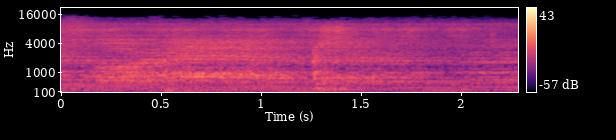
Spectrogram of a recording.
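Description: A children's choir singing together, holding long notes.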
